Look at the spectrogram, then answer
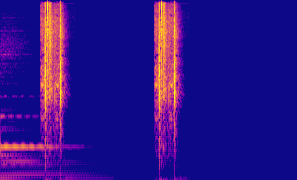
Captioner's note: camera shutter snapping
